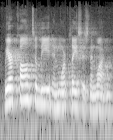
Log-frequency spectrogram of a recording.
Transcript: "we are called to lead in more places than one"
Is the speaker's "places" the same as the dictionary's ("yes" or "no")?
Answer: yes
